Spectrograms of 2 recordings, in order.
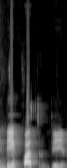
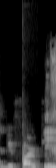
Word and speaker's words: B4B: Então é B4B, mas a pronúncia é b 4 B.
